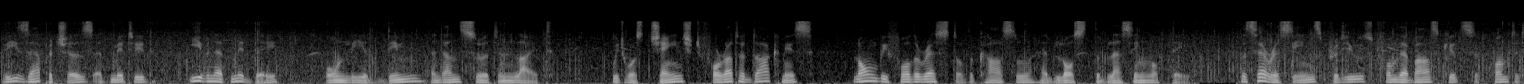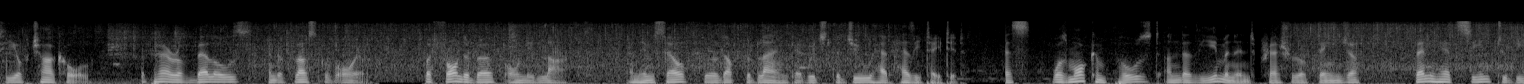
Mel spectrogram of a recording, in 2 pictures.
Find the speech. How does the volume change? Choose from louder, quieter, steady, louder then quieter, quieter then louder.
steady.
